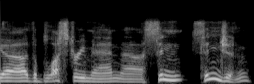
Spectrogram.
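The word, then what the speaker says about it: St John: the blustery man uh sinjin which i just discovered is uh how you pronounce uh saint john if it's a given name apparently he seems to legitimately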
